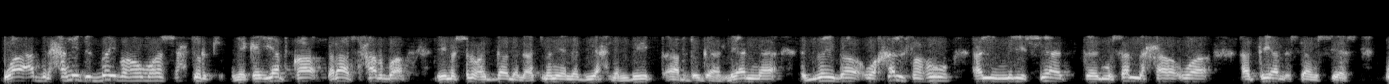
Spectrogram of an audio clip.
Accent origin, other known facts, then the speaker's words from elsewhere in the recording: Libya; نحن كليبيين نريد أن ننهي هذه التجاذبات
